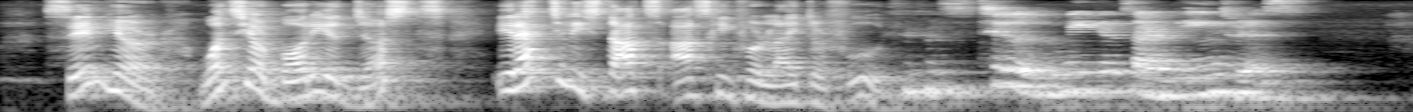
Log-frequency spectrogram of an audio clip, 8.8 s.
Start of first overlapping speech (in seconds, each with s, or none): none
